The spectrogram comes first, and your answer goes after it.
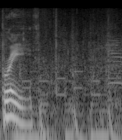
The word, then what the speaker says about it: breath: To hold your breath is to not breathe. Notice that the verb is breathe, spelled with an 'e' on the end and the noun is spelled without the final 'e' and pronounced with an 'eh' sound - a breath.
